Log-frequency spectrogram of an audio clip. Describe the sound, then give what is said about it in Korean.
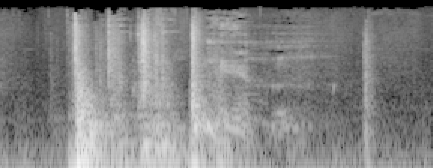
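A grandfather's bedroom door bursts open with a cluster of loud, heavy thumps and rattles in quick succession, followed a moment later by one more sharp knock. “벌컥 할아버지 방문이 열리더니 망치를 머리 위로 치켜든 할아버지가 내 방을 향해 달려가셨다.”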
